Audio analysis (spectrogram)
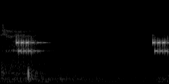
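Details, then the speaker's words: Beltronics GT-7 radar detector with voice alerts off, tones only: short bright chirps in quick clusters, pause, then rapid beep burst; radar detector alert beeps showing band and signal strength. "This is what I prefer. I like the sound. When it goes off, just give me the beeps, and I'm listening to the signal strength."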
